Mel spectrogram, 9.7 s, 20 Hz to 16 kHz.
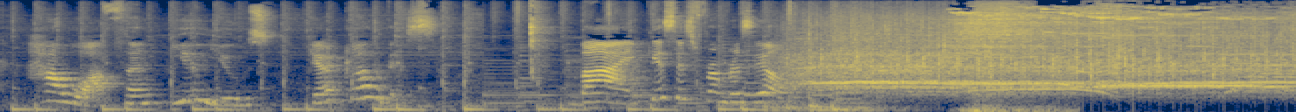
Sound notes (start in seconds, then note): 3.9 kisses; 5.9 audience cheers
